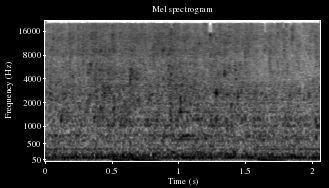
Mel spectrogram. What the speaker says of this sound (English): I'm just gonna wash that rice that we put in here.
